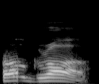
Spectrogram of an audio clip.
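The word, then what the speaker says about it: foie gras: tell you one thing if you if you wanted me to pronounce that it's pronounced Pro Gro this the biggest Factory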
